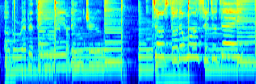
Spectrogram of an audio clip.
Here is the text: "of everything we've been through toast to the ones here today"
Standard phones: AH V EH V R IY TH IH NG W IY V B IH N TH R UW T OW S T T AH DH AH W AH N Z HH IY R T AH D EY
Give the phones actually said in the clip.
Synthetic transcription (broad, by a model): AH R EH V IY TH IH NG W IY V B IH N T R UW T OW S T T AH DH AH W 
